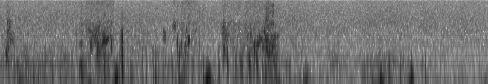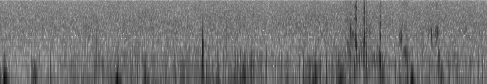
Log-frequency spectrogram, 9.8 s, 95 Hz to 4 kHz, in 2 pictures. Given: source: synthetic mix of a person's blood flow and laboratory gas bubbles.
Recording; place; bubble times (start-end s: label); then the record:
Doppler ultrasound of blood flow; subclavian vein
0.04-0.21 s: bubbles
0.79-1.15 s: bubbles
1.62-1.98 s: bubbles
2.21-2.81 s: bubbles
8.34-8.62 s: bubbles
8.65-8.73 s: bubbles
8.88-8.98 s: bubbles
9.17-9.28 s: bubbles
From the record:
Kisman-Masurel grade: 221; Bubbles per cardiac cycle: several, 3 to 8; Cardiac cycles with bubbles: 10 to 50%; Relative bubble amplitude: barely perceptible (0.100 to 0.250); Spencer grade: 2 (many but less than half of the cardiac periods contain bubble signals, singularly or in groups); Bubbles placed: anywhere in the cardiac cycle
